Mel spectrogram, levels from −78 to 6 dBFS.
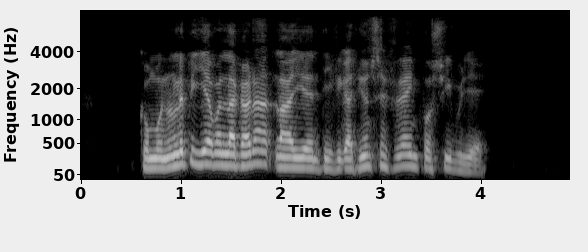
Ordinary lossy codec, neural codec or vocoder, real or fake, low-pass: AAC, 32 kbps; codec, 16 kHz, 4 kbps, X-Codec, HuBERT features, trained on LibriSpeech; fake; 7.2 kHz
